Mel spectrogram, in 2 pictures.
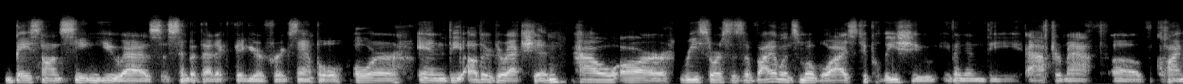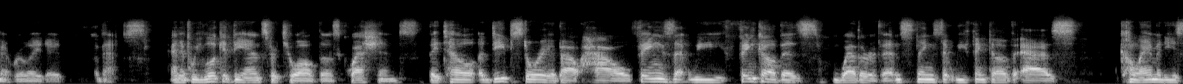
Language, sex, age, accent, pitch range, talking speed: English, male, 30-49, American, 90-110 Hz, 160 wpm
